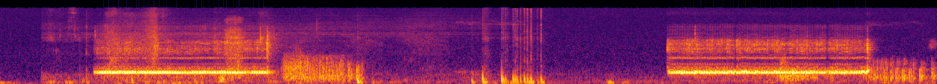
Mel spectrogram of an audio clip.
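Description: A phone call being placed to a birth mother at night: two long, steady ringback tones separated by a pause of several seconds, with brief clicks and beeps of dialing in between. Clear, no voices.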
